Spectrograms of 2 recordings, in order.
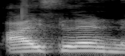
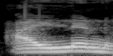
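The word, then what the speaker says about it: island: तो आइसलैंड गलत है। आइलैंड होता है। ऐसा साइलेंट होता है।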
